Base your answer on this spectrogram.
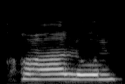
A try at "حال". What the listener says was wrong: Ha. Ha bukan kha. Ha.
